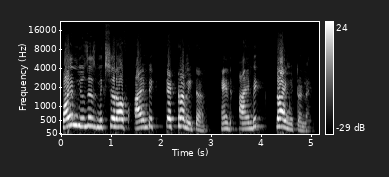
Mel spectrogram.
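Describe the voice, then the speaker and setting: A woman teaching literature, explaining a poem patiently and counting out syllables, switching between Hindi and English. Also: a little high.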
